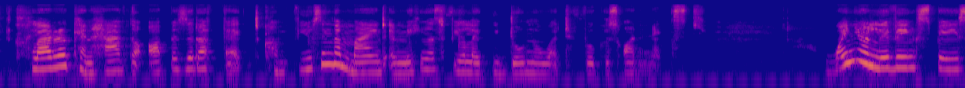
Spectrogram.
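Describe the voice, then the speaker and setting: A woman's dark, mellow voice with very wide pitch swings. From Botswana, Gaborone. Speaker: podcast host, creative arts advice. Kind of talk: solo talk with tips, partly read from notes. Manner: hesitant, frequent ums and restarts.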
